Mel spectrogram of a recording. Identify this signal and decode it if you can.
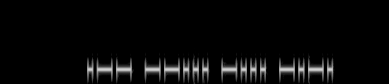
Morse code, heard as a keyed tone, about 25 wpm, 700 Hz. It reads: W7BC
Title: USA Call Signs - 4 Characters - 25wpm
